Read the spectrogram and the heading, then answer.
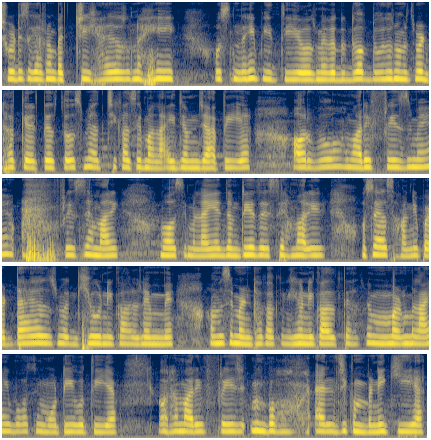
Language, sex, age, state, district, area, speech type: Hindi, female, 18-30, Uttar Pradesh, Ghazipur, rural, spontaneous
